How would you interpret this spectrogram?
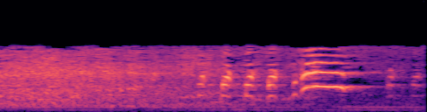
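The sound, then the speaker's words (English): A hen named Casper clucks in a quick series of short, sharp pulses that end in a louder, drawn-out squawk, over a soft, noisy background. “Listen to that cluck.”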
